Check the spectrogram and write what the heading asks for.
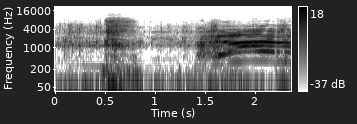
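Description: A brief splash of water about half a second in, then a man's long drawn-out shout starting about one and a half seconds in, one held note that rises and then falls in pitch.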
